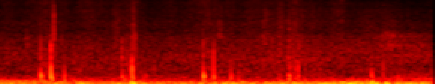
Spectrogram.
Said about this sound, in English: Yes, you can hear my footsteps.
